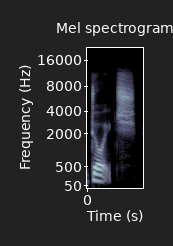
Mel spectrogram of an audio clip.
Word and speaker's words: deutsch: Then you have eu and au both make an oi sound like in the word deutsch. And a really fun one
